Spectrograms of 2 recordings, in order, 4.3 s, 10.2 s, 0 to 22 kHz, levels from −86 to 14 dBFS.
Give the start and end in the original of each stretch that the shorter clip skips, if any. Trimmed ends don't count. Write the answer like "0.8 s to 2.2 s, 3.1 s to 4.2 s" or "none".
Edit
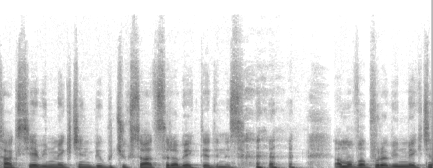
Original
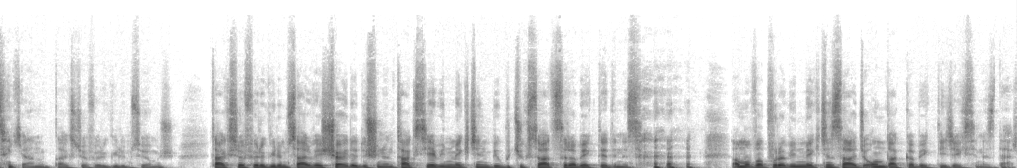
none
